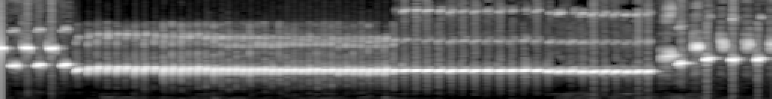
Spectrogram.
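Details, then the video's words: Singing pet canary from a song-training recording: a few clear chipped notes lead into a long, fast, even trill that rattles on for about four seconds, then ends in sharper bouncing notes. "Canary song video - type of song"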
